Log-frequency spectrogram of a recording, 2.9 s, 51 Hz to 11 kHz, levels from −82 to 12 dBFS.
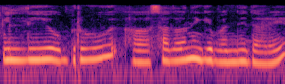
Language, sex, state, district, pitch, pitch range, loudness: Kannada, female, Karnataka, Dakshina Kannada, 245 Hz, 225-250 Hz, -12 LUFS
